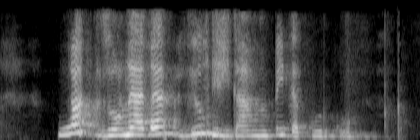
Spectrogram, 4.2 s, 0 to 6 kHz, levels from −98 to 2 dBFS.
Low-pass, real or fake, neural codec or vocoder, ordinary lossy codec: 5.4 kHz; fake; codec, 24 kHz, 1.5 kbps, HILCodec; AAC, 32 kbps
